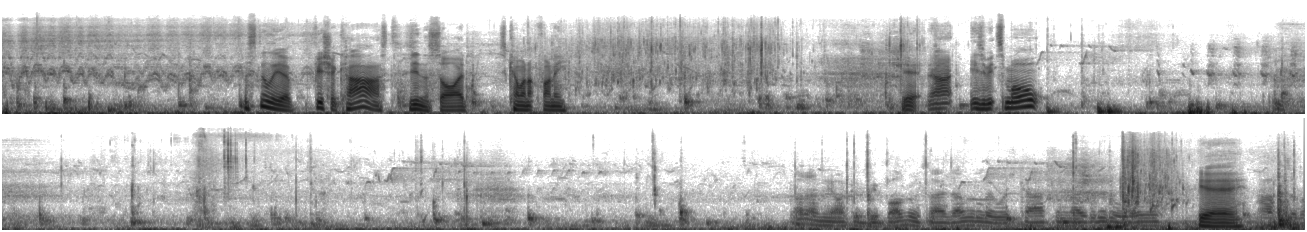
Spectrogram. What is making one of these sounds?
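Small waves lap against a boat's hull.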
